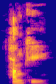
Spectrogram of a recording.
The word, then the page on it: hunky: Australian English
